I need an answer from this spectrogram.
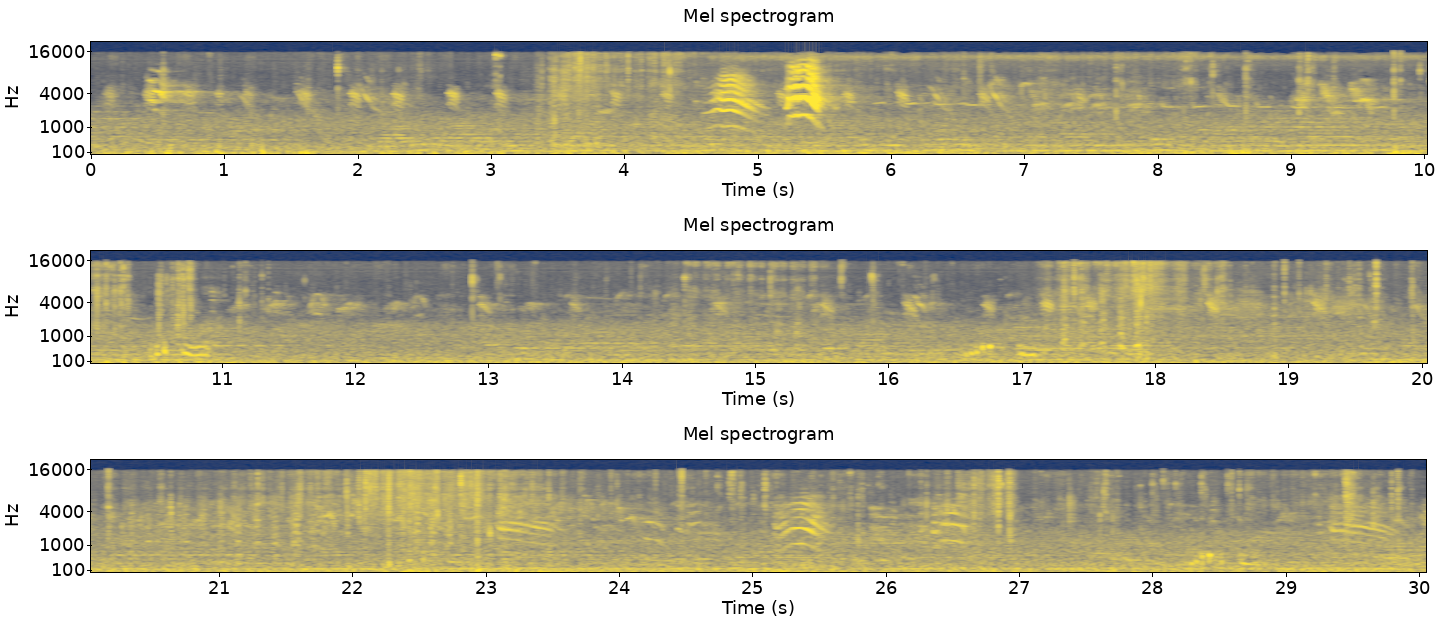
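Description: Birds calling: several low calls and a few high, sliding chirps, the loudest chirp about five seconds in, over a steady low hum with scattered clicks.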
